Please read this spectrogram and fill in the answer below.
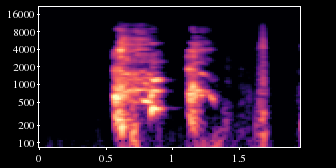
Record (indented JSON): {
  "cough_length": "2.0 s",
  "cough_amplitude": 25934,
  "cough_signal_mean_std_ratio": 0.43,
  "survey_phase": "alpha (2021-03-01 to 2021-08-12)",
  "age": "45-64",
  "gender": "Female",
  "wearing_mask": "No",
  "symptom_none": true,
  "symptom_onset": "6 days",
  "smoker_status": "Never smoked",
  "respiratory_condition_asthma": false,
  "respiratory_condition_other": false,
  "recruitment_source": "REACT",
  "submission_delay": "1 day",
  "covid_test_result": "Negative",
  "covid_test_method": "RT-qPCR"
}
